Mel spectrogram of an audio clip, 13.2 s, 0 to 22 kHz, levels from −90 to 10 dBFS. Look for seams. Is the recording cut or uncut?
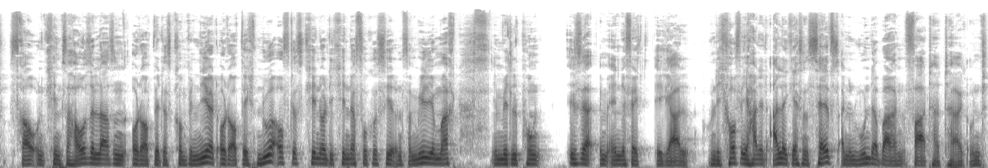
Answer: cut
